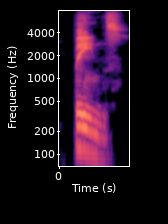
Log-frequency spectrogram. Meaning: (noun) 1. plural of bean 2. Pills; drugs in pill form 3. The testicles 4. An insignificant value or amount 5. An animal's pawpads 6. The hypodermis 7. Money
- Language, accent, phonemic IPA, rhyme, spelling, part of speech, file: English, Australia, /biːnz/, -iːnz, beans, noun / verb, En-au-beans.ogg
